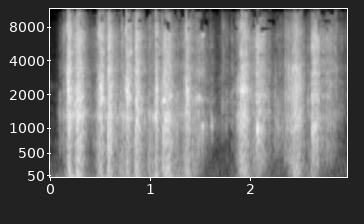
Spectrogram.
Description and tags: The sound of pills in a bottle taken with a Blue Yeti mic
bottle, shaking, container, shake, pills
